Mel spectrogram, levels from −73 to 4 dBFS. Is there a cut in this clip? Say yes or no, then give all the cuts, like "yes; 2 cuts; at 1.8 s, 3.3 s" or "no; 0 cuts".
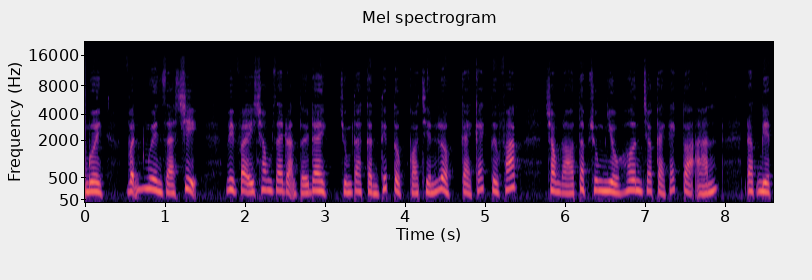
no; 0 cuts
